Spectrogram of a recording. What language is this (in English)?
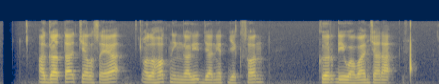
Sundanese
